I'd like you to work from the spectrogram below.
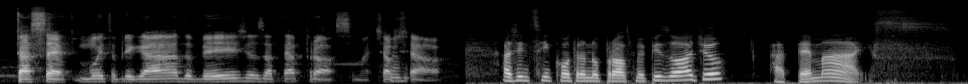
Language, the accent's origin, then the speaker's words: Portuguese; São Paulo, Brazil; eu sou da Zona Sul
